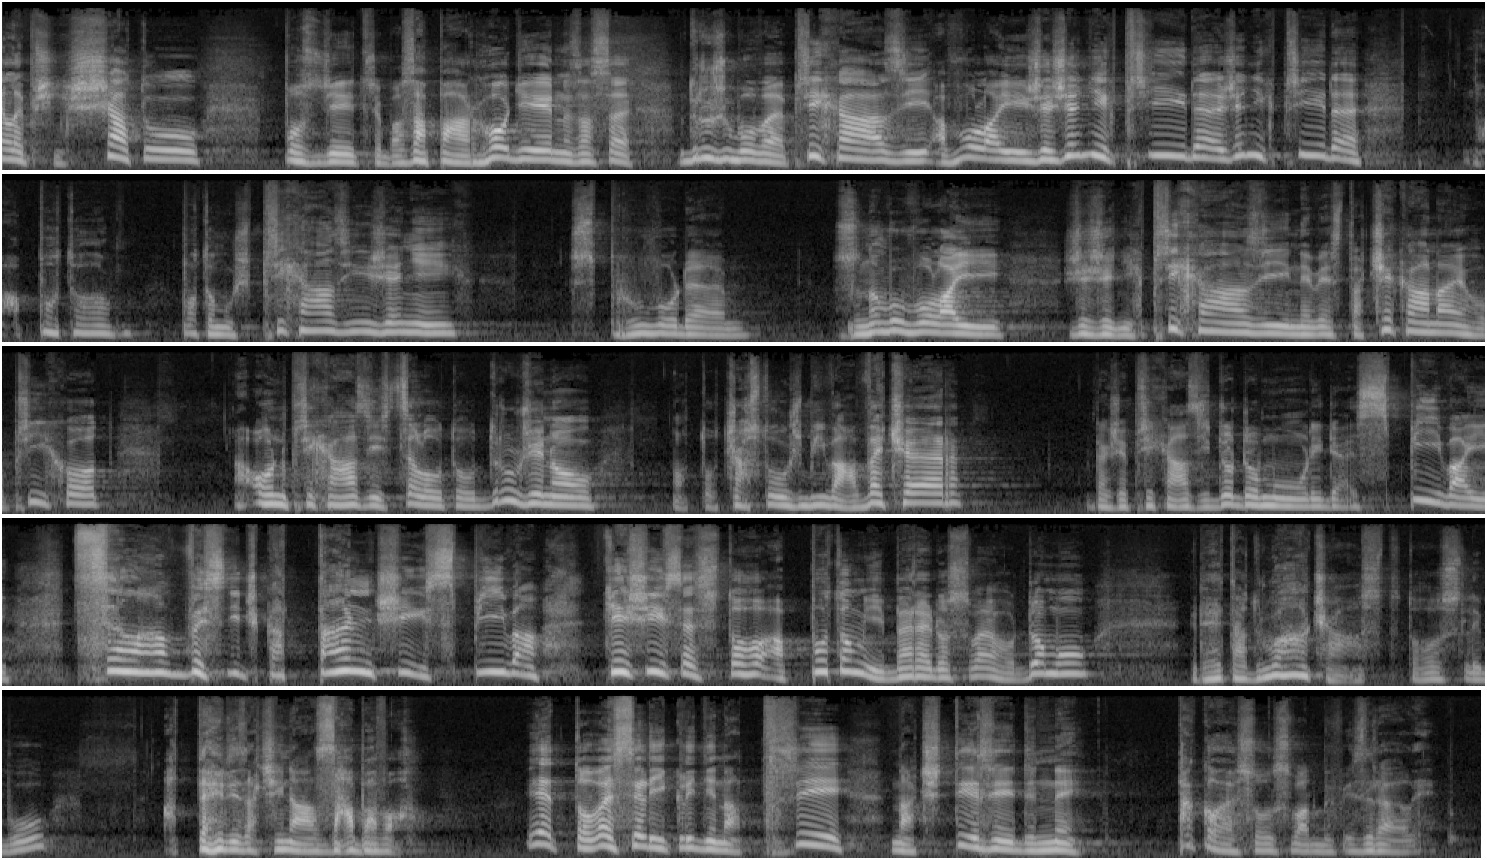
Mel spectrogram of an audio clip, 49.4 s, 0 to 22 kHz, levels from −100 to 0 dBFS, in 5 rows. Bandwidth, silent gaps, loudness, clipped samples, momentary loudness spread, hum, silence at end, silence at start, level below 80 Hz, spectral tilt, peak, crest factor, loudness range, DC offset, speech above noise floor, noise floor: 19 kHz; none; -32 LUFS; under 0.1%; 15 LU; none; 0.35 s; 0 s; -76 dBFS; -3.5 dB/octave; -10 dBFS; 24 dB; 8 LU; under 0.1%; 36 dB; -69 dBFS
